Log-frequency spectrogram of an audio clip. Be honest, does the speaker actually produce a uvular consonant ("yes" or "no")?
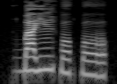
no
